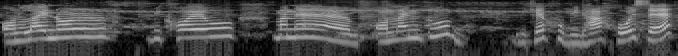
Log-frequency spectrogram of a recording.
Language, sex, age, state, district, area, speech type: Assamese, female, 45-60, Assam, Sivasagar, urban, spontaneous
